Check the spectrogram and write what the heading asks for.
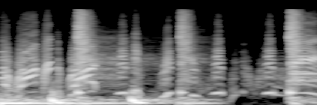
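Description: DJ turntable scratching over a hip hop beat with heavy bass: quick back-and-forth pitch sweeps cut between sharp hits. About one and a half seconds in, the bass drops out briefly, leaving only the scratches.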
